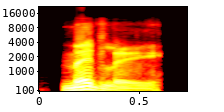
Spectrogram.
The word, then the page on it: medley: British English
